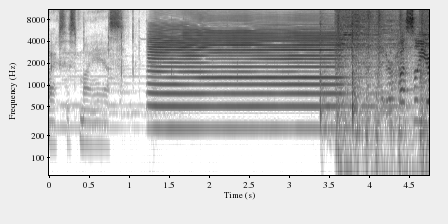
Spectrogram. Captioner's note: blaring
